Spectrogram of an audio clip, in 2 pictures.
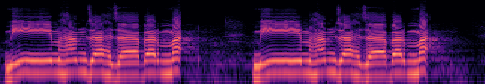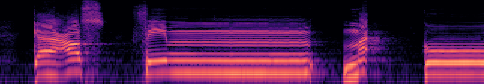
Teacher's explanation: یہ حمزہ ہے ساکنہ حمزہ، یعنی اس پر سکون حمزہ ساکنہ کہلائے گا، اور اس کو پڑھتے وقت ہم نے جھٹکے کی طرح پڑھنا ہے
